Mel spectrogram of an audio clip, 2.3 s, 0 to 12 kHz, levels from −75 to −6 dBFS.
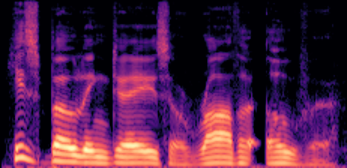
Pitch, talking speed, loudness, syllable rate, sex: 115 Hz, 155 wpm, -15 LUFS, 4.7 syllables/s, male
